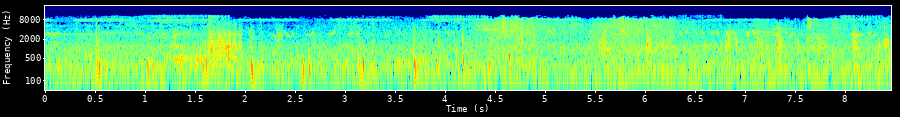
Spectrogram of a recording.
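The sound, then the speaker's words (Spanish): Hoofbeats of a donkey trotting over mountain terrain, with bells hanging from its saddle; a steady, fairly faint clip-clop runs throughout with no voices. “va montado sobre un burro de cuya montura cuelgan unos cascabeles y trota por un terreno entre montañas”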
